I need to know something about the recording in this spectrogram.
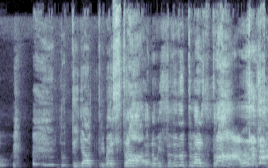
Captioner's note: cries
